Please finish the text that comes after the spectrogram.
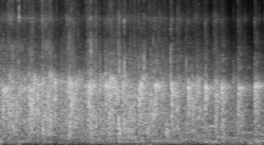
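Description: An audience at a national community conference and honour ceremony applauds steadily, dense clapping filling the hall from start to finish without any talk over it.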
